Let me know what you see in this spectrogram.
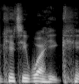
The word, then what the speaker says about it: kittiwake: Or a kittiwank seagull. – Kittiwake, yes.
